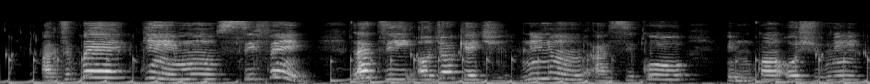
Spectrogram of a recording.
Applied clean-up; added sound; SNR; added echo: none; Liquid; 11 dB; reverberation time 0.3 s.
